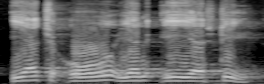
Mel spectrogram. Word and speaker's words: honest: पहला वर्ड है HONEST। तो एच यहाँ आपका साइलेंट हो जाता है, ओ से पढ़ा जाता है, तो ओ से यहाँ आ पढ़ा जाता है।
